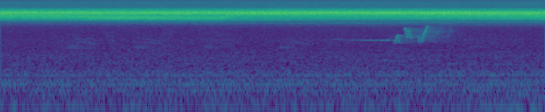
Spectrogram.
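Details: Cicadas at Lake Kamo in Sado City, Niigata Prefecture, Japan; a dense, unbroken high-pitched shrill drone holds steady throughout, with a short chirping bird call near the end.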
